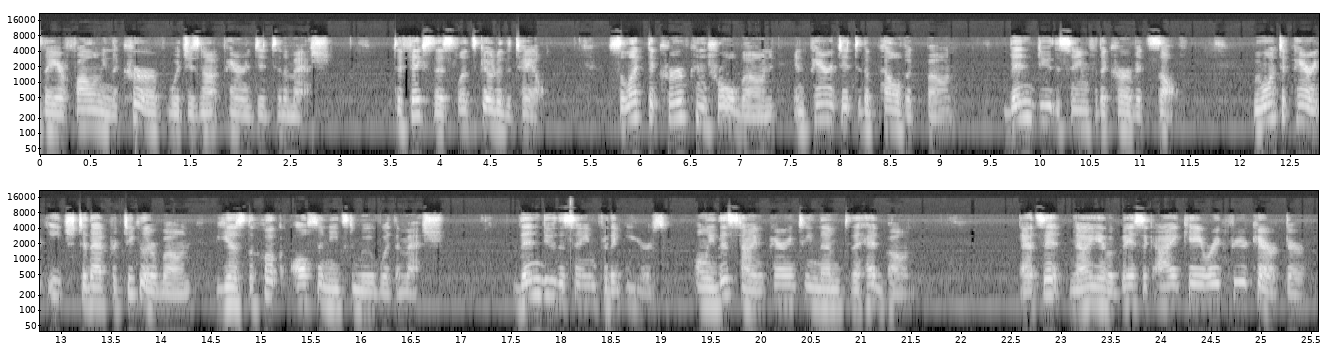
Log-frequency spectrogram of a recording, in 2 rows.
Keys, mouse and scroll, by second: 0.5-2.8 right drag, 2.8 click, 2.9 Tab, 2.9-5.4 right drag, 3.1 click, 4.9 ctrl+p, 6.3 Tab, 7.6-8.6 drag, 8.9 KP_5, 9.3 z, 10.5-11.9 drag, 11.6 ctrl+p, 12.1 a, 12.3 g, 13.3 middle click, 13.6 KP_1, 13.7 KP_5, 14.3 Tab, 14.5 z, 15.6 middle click, 15.8 right click, 16.1 ctrl+p, 16.3 ctrl+p, 17.4 ctrl+p, 18.0 a, 18.1 Tab, 20.4 ctrl+p, 21.0 Tab, 21.1 Tab, 21.7-22.8 drag, 25.2 right click.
